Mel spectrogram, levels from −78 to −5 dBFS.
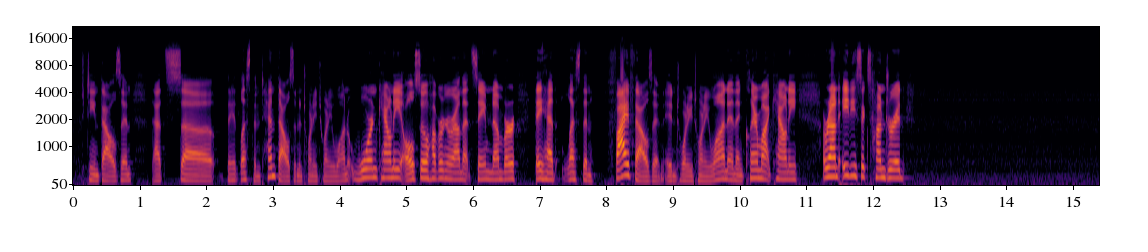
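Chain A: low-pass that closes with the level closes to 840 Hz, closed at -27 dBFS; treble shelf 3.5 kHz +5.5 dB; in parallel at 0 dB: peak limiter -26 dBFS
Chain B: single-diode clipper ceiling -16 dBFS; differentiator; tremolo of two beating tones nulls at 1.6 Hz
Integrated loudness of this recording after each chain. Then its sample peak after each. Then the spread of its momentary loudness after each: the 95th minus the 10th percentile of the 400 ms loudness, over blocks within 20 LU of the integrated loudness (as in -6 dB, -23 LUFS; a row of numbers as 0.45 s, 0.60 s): -31.0 LUFS, -43.5 LUFS; -13.5 dBFS, -19.5 dBFS; 7 LU, 19 LU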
